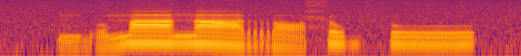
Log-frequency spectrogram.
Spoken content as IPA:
m b ʊ˩˧ m aː˥ n aː˥˧ r ɒ˧˩ ħ u˥ b θ uː˥

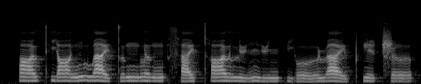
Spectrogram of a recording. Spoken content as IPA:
ɑ˨˦ ʊ̯ t̪ʰ j ɑ˨˦ ŋ l w a˥˨ ɪ̯ t̪ ʊ˦ ŋ l ɤ˥˨ ŋ t͡sʰ a˦ ɪ̯ t̪ʰ ɑ˦ ʊ̯ l y˨˦ n̪ y˨˦ n p j o˨˦ ʊ̯ ɻ a˥˨ ɪ̯ pʰ i˦ ʈ͡ʂ ɤ˦

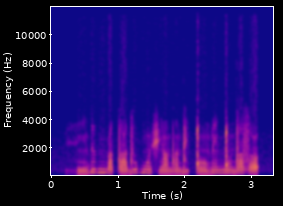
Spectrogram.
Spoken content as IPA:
h ĩ ɗ ɯ ŋ͡m i tˤ u d u b õ ʃ ĩ dˤ ĩ d i ǃ õ ɓ ẽ ŋ͡ǃ ũ d ɯ zˤ o

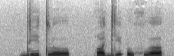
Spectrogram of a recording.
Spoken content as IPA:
d i t l o | qʷ ʌ dʲ e ʔ o xʷ ʌ

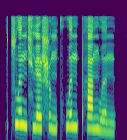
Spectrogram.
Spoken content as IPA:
t͡s w ə˥˨ n ɕ ɥ ɛ˨˦ ʂ ʊ˨˩ ŋ kʰ w ə˥˨ n pʰ ä˦ n̪ w ə˨˩ n

